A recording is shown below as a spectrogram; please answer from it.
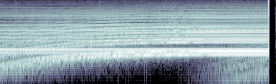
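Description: Siren-like intro sound effect: a steady, dense held tone with a second tone sweeping slowly upward beneath it, swelling louder and cutting off abruptly at the end.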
